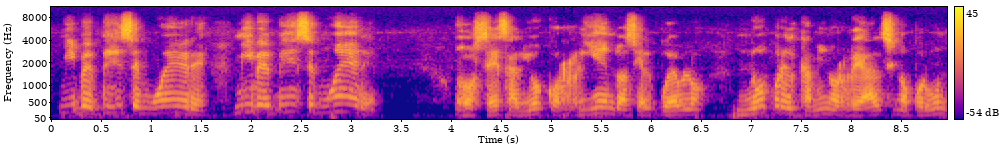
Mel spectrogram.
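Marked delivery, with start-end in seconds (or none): 0.1-3.3 put-on a mother fearing for her baby, drawn out; slow high lament; mild mock scream. A narrator's reading. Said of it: "Doña Ruth comenzó a gritar".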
